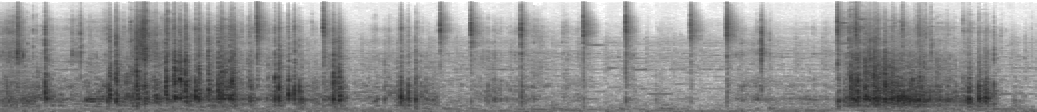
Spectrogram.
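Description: Beyblade Burst spinning tops clashing in a stadium in high mode, bursts of whirring metal-and-plastic grinding with sharp repeated clicks and clacks, close and loud, with a person talking intermittently.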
